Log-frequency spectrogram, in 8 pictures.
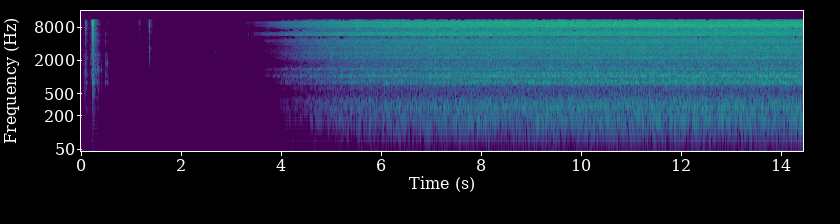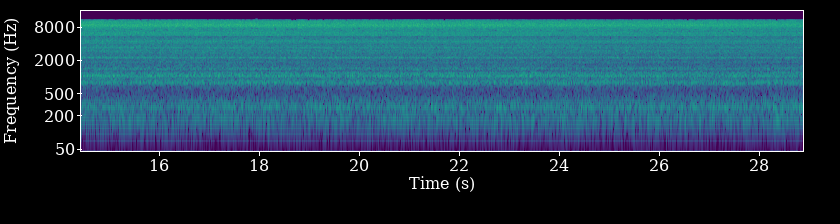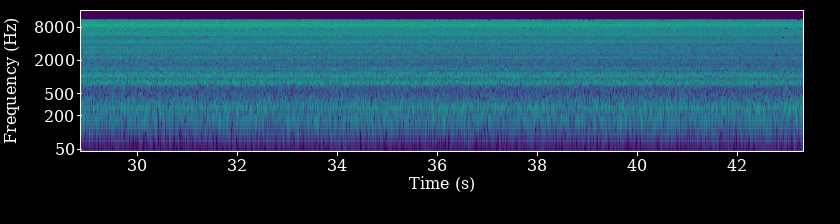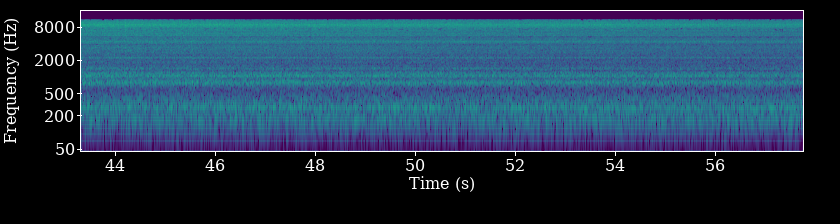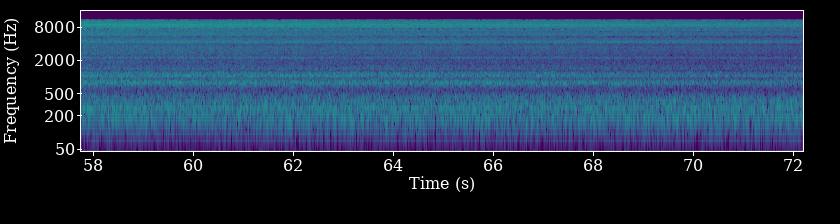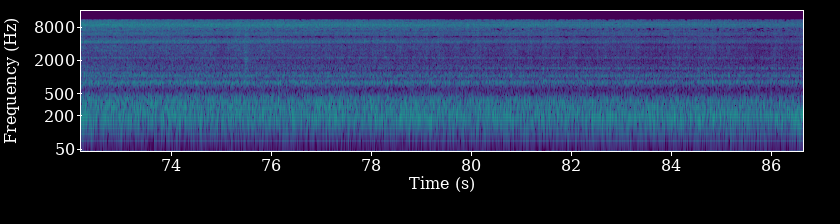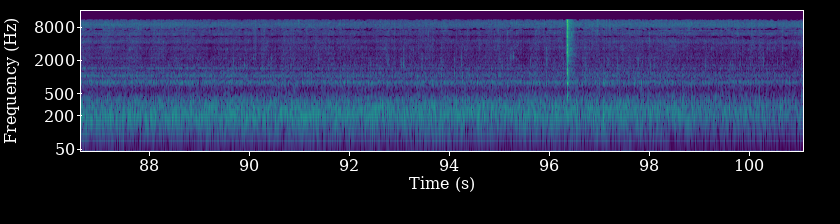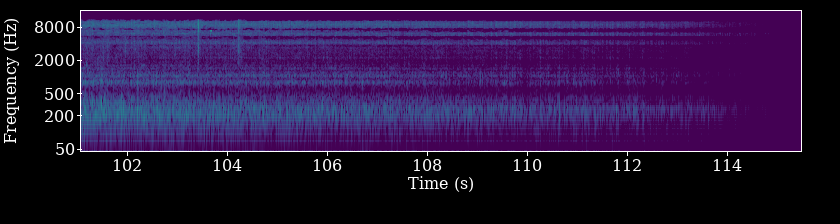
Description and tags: Kettle Boil
An electric kettle is switched on, the water comes to a boil and the kettle turns itself off and the water settles down.
steam, bubbles, zoom, liquid, water, tea, hot, coffee, kitchen, boiling, boil, boiler, cooking, appliances, h4n, kettle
